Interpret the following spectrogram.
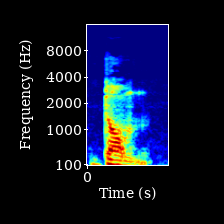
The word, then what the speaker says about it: de: For plural, we use the word de, often pronounced dom.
